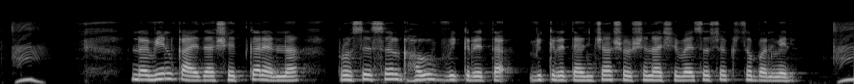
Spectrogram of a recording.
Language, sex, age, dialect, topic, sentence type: Marathi, female, 31-35, Northern Konkan, agriculture, statement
